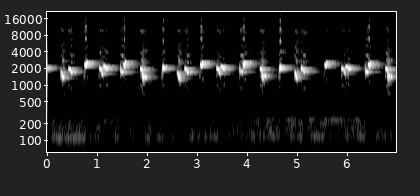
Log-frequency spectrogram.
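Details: Continuous song of a Sooty-headed bulbul, used to train other birds to sing long phrases in one breath; steady stream of bright, downslurred whistles about two per second, over a soft low rumble.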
